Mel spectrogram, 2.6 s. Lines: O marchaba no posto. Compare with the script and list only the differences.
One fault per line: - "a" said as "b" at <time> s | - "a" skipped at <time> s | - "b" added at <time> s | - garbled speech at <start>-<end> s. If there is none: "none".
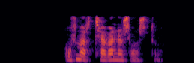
none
